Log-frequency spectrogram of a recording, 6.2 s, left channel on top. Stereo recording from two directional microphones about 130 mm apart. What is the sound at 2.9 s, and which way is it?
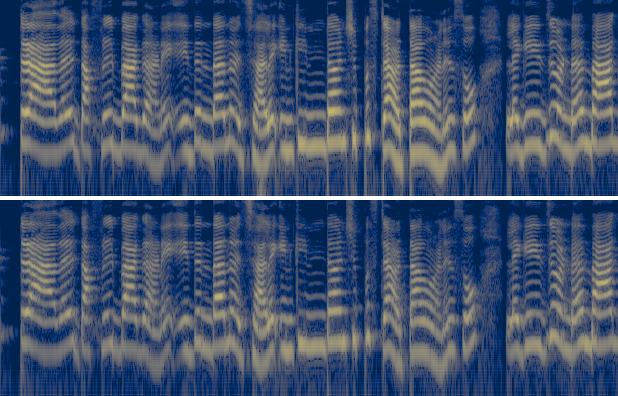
A woman's voice, 45° left (ahead or behind).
